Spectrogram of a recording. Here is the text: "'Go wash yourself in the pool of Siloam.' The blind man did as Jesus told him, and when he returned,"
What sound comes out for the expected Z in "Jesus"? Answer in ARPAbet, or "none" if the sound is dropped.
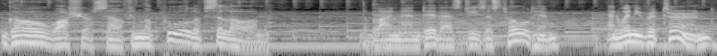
Z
